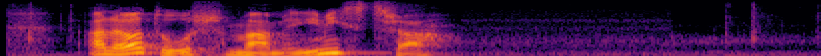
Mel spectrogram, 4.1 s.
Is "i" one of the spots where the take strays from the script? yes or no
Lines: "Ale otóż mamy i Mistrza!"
no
